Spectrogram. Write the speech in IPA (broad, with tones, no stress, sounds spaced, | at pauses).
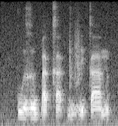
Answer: k u˧ ə̯ ɣ ə˧ w ɓ a˨˩ k̚ x a˨˩ k̚ ɓ ɨ˨˦ v e˨˦ k a˨˦ m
